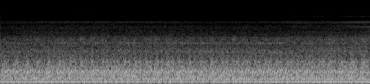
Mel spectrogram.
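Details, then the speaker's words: Peterbilt 352 cabover wrecker diesel on a very cold morning, first start; after a rough start struggling to fire all cylinders it smooths to a steady, even low idle rumble, 60 psi oil pressure, charging about 10 A: normal idle. "man it's having a hard time getting all the cylinders going but it is coming up can you hear it smoothing out hopefully you guys can hear it good"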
